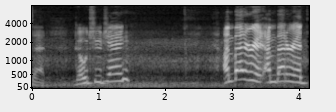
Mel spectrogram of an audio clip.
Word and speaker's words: gochujang: barbecue I don't know how to pronounce that gochujang I'm better I'm better at the Japanese pronunciations I am Korean but and it is gochujang which I don't know what that is House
